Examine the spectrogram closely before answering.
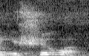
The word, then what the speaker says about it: Yeshua: Yeshua is basically what the Aramaic sounds like. And I believe that because the even the Jews, in the periods that the Peshitta, the those who believe that Yeshua is Messiah, the Aramaic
